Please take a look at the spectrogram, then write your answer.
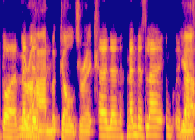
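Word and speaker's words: Mendez-Laing: They've got Collins, and then they've got Mirahan, McGoldrick, and then Mendes Lang.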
